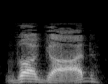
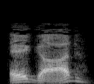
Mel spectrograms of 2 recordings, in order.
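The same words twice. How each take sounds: First: "The god" with The hit as "thuh"; stress on THE. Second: "A god" with A fully pronounced as "ay"; stress on A. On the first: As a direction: punch the article "The" before god. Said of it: "the definite article is to be supplied". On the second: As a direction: lean on the article "A" before god. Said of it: "indefinite article is to be supplied". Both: Shown as a demonstration.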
